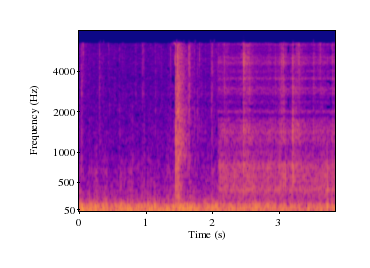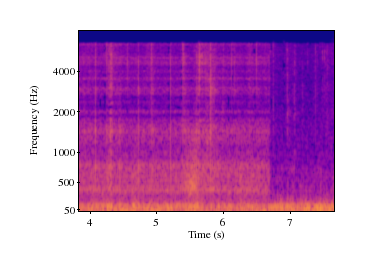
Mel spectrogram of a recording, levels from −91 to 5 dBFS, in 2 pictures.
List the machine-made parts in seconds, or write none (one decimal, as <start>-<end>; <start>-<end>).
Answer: 2.1-6.7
